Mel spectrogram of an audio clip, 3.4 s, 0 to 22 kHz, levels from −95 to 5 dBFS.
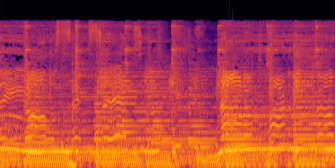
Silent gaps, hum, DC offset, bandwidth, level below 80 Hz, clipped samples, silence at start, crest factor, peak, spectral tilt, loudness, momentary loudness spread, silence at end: none; none; under 0.1%; 14 kHz; -24 dBFS; under 0.1%; 0 s; 14 dB; 0 dBFS; -5 dB/octave; -13 LUFS; 5 LU; 0 s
